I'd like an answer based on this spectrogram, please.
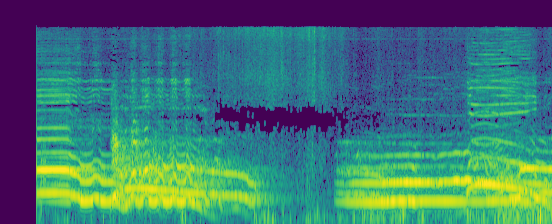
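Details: Wolves at the Lakota Wolf Preserve howling together at Christmas: several long, overlapping smooth howls, some sliding and wavering, a brief dip midway, then renewed layered howling with higher voices joining.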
